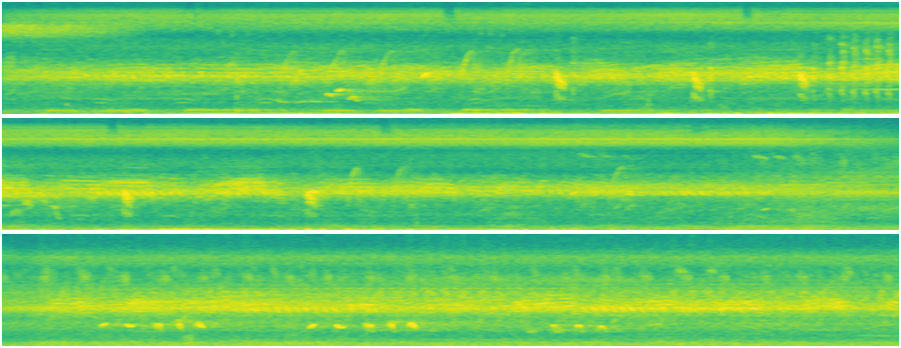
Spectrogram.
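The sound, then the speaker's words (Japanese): Morning ambience at the Oyama Senmaida terraced rice paddies in Kamogawa, Chiba Prefecture, Japan: a steady high drone of insects carries throughout, with scattered bird chirps and a soft low rumble of wind or water underneath. “今朝は千葉県鴨川市にある大山千枚田棚田のいい音それではお聞きください。”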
